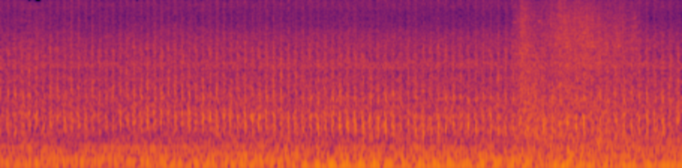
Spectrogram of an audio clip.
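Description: Helicopter engine in the Garry's Mod video game, a steady low droning hum with a rotor-like throb that holds loud and unbroken throughout, with no voices over it.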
